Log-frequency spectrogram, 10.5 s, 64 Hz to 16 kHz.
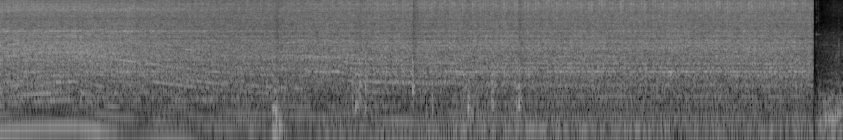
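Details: VW Golf MK4 with failed plastic water pump impeller glued with JB-Weld, thermostat removed, starting after emergency repair: engine catches and settles to an even idle under loud hiss, no crunching or grinding from the water pump; sounds healthy.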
